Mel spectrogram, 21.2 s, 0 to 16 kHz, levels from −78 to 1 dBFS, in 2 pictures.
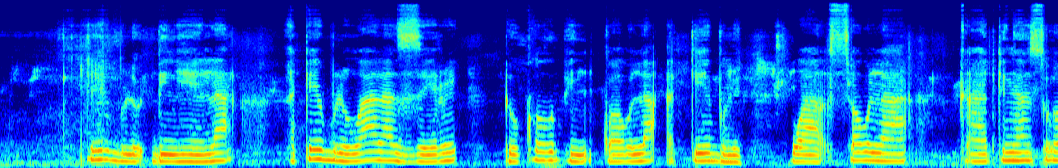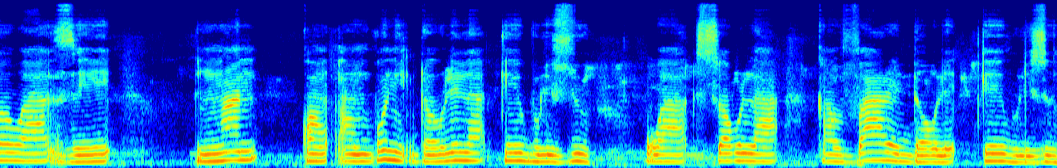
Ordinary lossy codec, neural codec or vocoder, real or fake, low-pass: AAC, 64 kbps; codec, 44.1 kHz, 2.6 kbps, SNAC; fake; 14.4 kHz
